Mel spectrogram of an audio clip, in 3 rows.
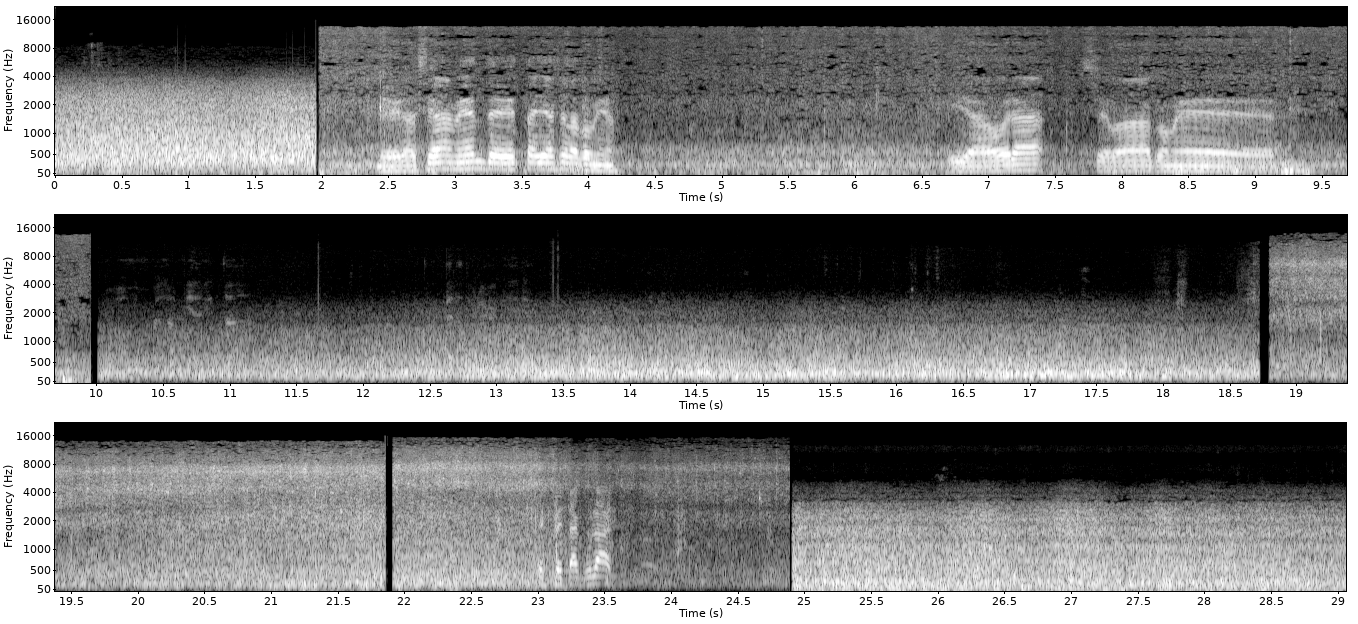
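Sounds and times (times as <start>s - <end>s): rumbling roar of volcano erupting: 0.0s - 10.0s, 11.2s - 23.4s, 24.9s - 29.0s.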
